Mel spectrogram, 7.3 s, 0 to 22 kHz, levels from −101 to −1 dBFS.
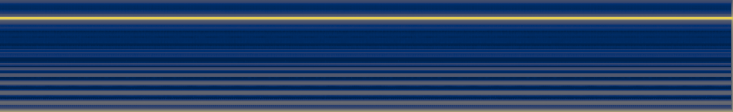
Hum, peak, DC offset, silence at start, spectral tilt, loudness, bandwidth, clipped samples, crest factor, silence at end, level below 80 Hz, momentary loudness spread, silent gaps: none; 0 dBFS; 2%; 0 s; 2.5 dB/octave; 0 LUFS; over 20 kHz; 5%; 2 dB; 0 s; under -90 dBFS; 0 LU; none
